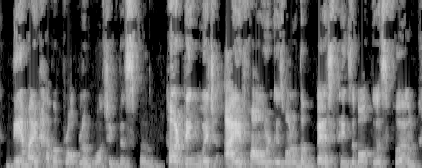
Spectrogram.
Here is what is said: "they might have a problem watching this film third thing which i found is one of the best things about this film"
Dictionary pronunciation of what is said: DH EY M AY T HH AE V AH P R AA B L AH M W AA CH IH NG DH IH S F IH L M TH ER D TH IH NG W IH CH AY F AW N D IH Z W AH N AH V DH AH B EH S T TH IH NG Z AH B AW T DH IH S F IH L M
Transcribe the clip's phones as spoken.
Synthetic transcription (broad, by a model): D EY M AY T HH AE V AH P R AA B L AH M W AA CH IH NG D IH S F IH L M T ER D T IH NG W IH CH AY F AW N D IH Z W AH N AH V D AH B EH S T T IH NG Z AH B AW T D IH S F IH L M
